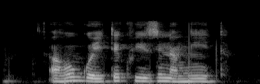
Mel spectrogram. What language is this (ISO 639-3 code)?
kin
